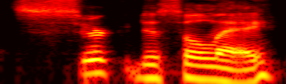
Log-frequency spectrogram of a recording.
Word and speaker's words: Cirque du Soleil: but Cirque du Soleil.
